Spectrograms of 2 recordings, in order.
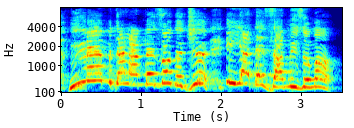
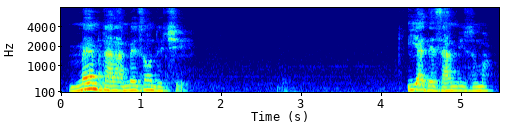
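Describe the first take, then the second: First: High, shouted rebuke; fiery preacher's shout; impassioned preaching. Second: Low, soft preacher's voice; quiet, grave repetition; hushed rebuke. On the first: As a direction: cry out in indignation from the pulpit. Rebuke shouted, later repeated softly. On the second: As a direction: drop right down after the shouting. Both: Real, not acted.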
